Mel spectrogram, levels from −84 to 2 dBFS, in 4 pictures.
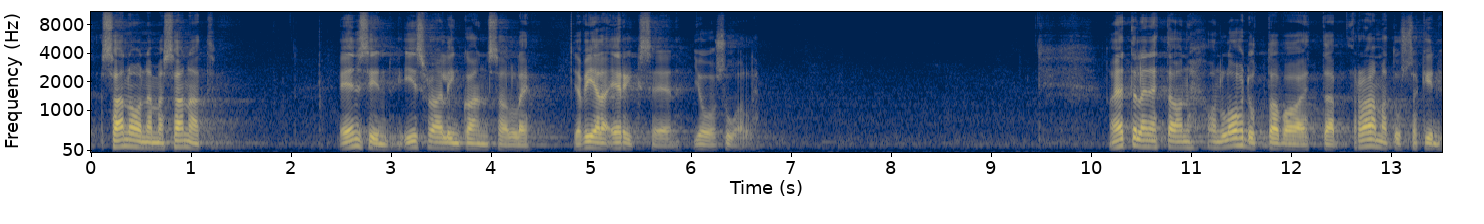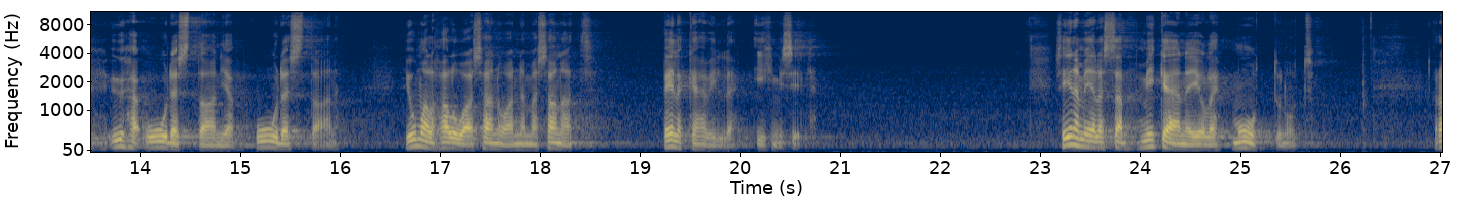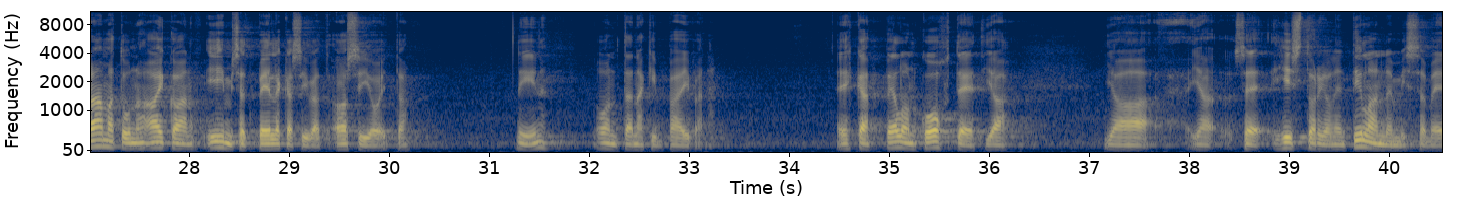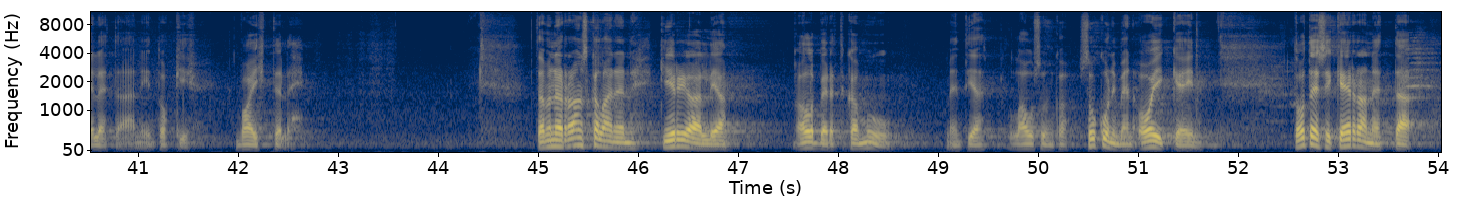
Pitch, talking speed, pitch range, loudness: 115 Hz, 80 wpm, 95-130 Hz, -22 LUFS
